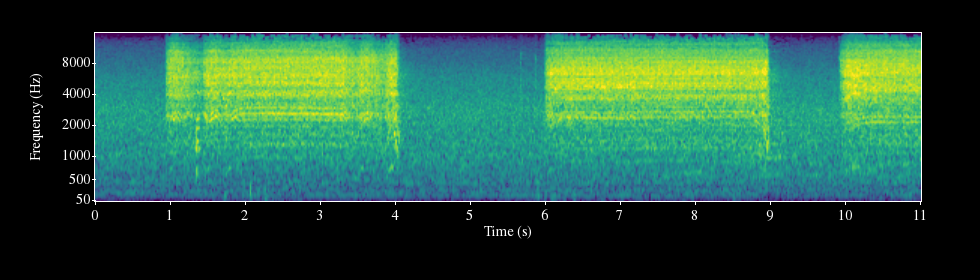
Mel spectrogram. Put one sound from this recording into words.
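A cordless ratchet whirs in short bursts.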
